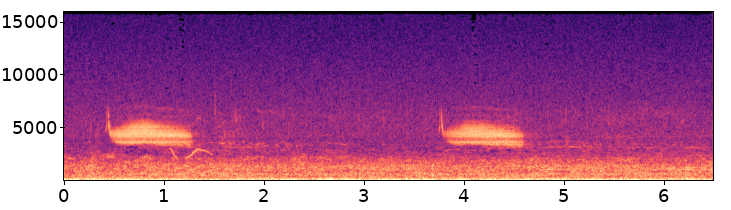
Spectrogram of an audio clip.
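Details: European greenfinch calling in Nelson Mandelapark, Amsterdam, Holland, on 5 April 2023; two long, drawn-out buzzy wheezing notes, each lasting nearly a second and spaced about three seconds apart, over a steady low background rumble.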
